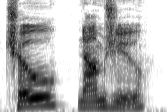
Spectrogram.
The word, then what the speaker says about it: Cho Nam-ju: by Cho Nam-ju. How did I do? Not good? – Yeah, it was good.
